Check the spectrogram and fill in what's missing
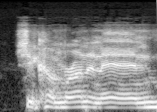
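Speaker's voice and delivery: ordinary delivery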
